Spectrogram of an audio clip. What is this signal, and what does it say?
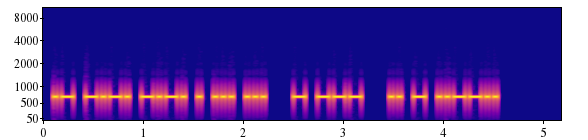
Morse code, heard as a keyed tone, about 32 wpm, 700 Hz. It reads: ACCESS TO IT?
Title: Sentences from Top 1000 Words - Review Part 4 - 30wpm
